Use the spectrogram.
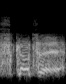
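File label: bailout, mood low, Polish speech; War Thunder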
